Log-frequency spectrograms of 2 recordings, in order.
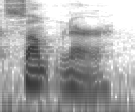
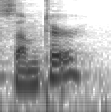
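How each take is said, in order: First: The name is slurred together loosely. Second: The name is clearly and carefully enunciated. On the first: The speaker calls it wrong. "I was just like slurring it" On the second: The speaker calls it right. "Did I just say it correctly now"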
